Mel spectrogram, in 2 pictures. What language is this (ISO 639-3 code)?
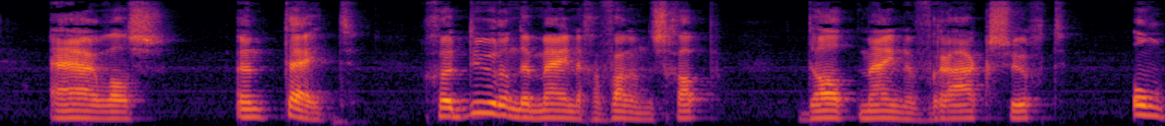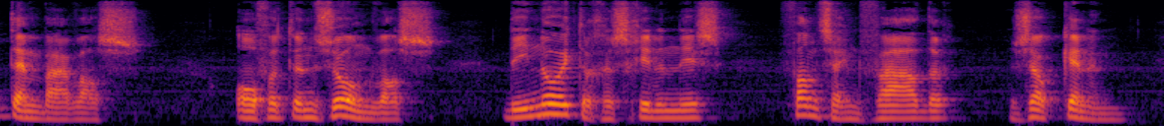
nld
